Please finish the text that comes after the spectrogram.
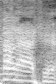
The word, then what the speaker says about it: Kardashian: Put the right pronunciation on Kardashian.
